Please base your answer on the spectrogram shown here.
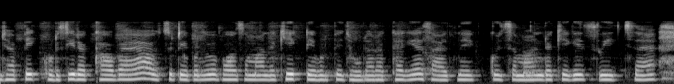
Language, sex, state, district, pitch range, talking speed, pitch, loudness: Hindi, female, Maharashtra, Washim, 215-230 Hz, 260 wpm, 220 Hz, -17 LUFS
